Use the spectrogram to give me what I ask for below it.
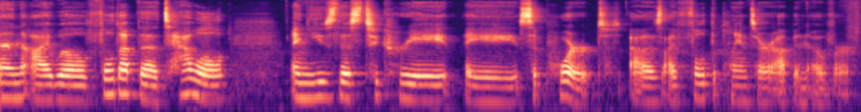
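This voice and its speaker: Soft-spoken and very slow, a woman talks with fairly even intonation. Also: fairly low pitch for a woman. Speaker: ceramic artist. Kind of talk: narrated craft tutorial.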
